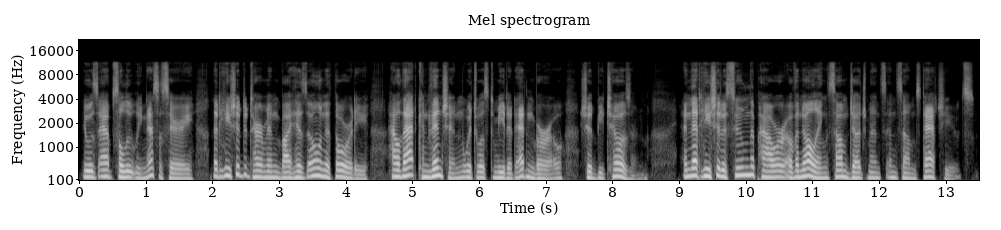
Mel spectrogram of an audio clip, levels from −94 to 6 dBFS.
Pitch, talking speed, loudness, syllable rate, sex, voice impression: 160 Hz, 170 wpm, -19 LUFS, 5.3 syllables/s, male, masculine, very adult-like, middle-aged, slightly thick, slightly tensed, slightly weak, bright, slightly soft, clear, slightly fluent, slightly cool, very intellectual, refreshing, very sincere, slightly calm, slightly friendly, slightly reassuring, very unique, slightly wild, lively, slightly kind, slightly modest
